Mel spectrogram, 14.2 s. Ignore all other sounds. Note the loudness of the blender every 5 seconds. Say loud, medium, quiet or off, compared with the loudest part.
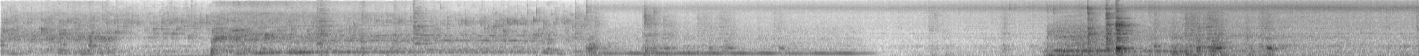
loud, medium, loud.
